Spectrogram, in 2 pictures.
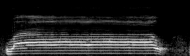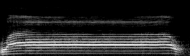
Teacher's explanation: ওয়াও হচ্ছে ঠোঁট গোল করে মাঝখান অংশ থেকে শুরু, গোল করে শুরু আবার গোল করেই শেষ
